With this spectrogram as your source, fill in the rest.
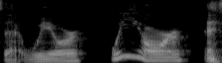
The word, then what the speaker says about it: Weor: How do you pronounce that? Weor?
